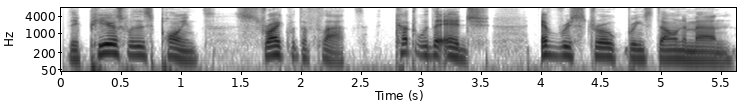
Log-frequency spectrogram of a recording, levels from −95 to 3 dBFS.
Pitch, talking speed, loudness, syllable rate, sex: 140 Hz, 205 wpm, -19 LUFS, 5.3 syllables/s, male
